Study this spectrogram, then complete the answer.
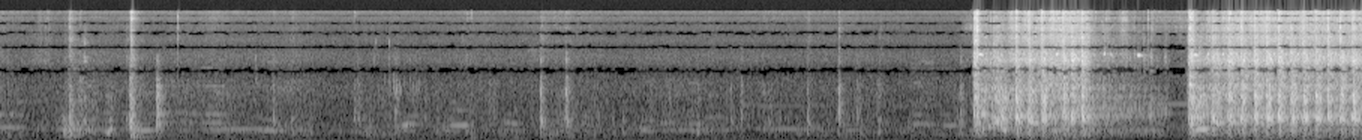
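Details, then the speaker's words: Petrol engine cranks, catches and holds a fast, loud high idle from a large vacuum leak deliberately created at a vacuum line port. "this vacuum line which goes around here and goes back to here I'm just plugging this port right now this should cause this thing to go to a high idle immediately upon start"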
